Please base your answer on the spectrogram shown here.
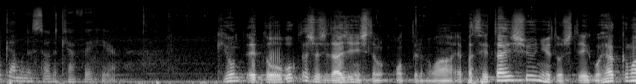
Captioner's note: speaking foreign language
